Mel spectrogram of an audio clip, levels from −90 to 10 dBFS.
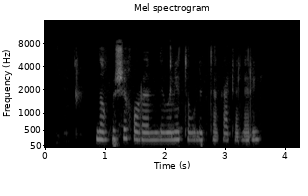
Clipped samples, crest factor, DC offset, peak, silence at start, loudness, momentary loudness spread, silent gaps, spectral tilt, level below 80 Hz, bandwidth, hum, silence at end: under 0.1%; 24 dB; under 0.1%; -26 dBFS; 0.5 s; -48 LUFS; 19 LU; 0.69-0.84 s; -2 dB/octave; -78 dBFS; 9 kHz; none; 0.65 s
